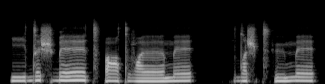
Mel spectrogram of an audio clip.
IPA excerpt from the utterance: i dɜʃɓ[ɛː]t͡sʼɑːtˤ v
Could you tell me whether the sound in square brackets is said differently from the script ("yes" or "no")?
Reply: no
